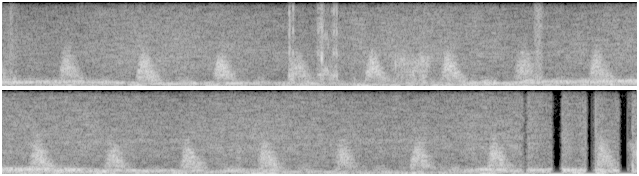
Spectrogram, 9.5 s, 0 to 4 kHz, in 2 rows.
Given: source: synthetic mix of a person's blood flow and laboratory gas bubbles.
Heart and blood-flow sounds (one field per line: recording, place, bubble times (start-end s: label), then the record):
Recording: Doppler ultrasound of blood flow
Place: subclavian vein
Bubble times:
0.05-0.12 s: bubbles
2.13-2.53 s: bubbles
2.92-3.25 s: bubbles
9.46-9.53 s: bubbles
From the record:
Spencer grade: 2 (many but less than half of the cardiac periods contain bubble signals, singularly or in groups)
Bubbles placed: anywhere in the cardiac cycle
